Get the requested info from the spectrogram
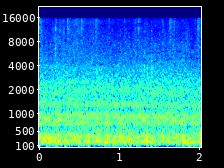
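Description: Steady background noise with no distinct events, a continuous even hiss.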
